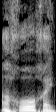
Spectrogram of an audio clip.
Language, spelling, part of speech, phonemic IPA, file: Navajo, ahóóhai, noun, /ʔɑ̀hóːhɑ̀ɪ̀/, Nv-ahóóhai.ogg
- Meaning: 1. rodeo 2. agricultural show (at a tribal, county, or state fair)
